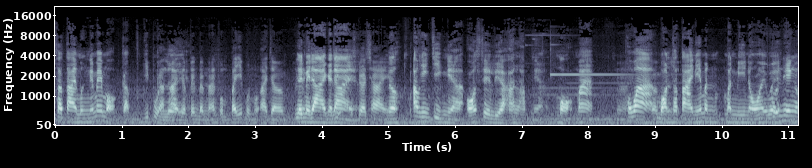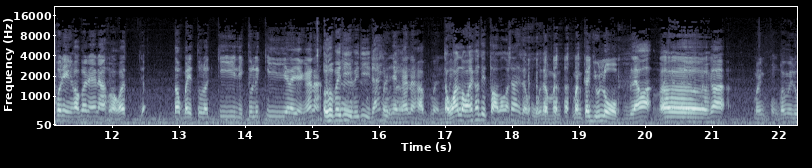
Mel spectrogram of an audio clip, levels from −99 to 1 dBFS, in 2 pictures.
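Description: From 6.10 to 6.86 s and again from 14.34 to 15.25 s, the sound slows by 5.8% and drops about a semitone (104 cents), then snaps back. This is likely a drift correction step. On a spectrogram, every harmonic steps downward together and jumps back at the end.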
